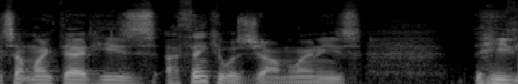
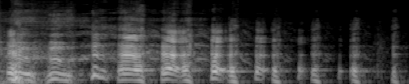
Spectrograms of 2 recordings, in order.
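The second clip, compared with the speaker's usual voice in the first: long high laugh; loud, high cackling laughter; 13 semitones higher, 8 dB louder than usual. Real, not acted. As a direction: burst out laughing at the punchline. Laughs at own punchline.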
